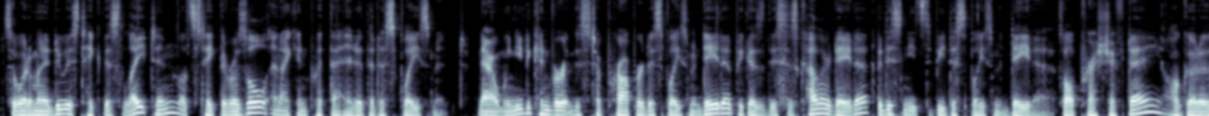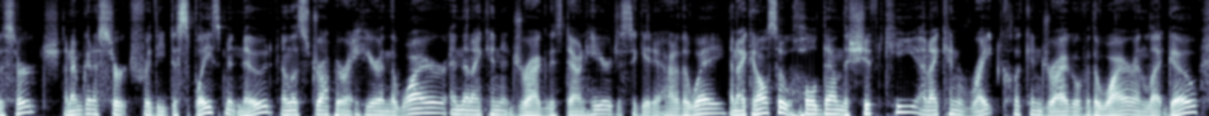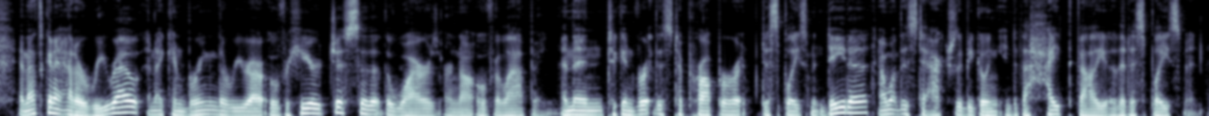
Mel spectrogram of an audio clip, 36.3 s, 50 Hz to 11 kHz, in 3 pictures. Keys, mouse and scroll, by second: 0.2 click, 0.8 middle click, 1.7 click, 3.4 scroll down 2, 3.6-6.2 shift+middle drag, 6.2-7.1 scroll up 1, 7.1 click, 7.3 g, 8.6 right drag, 8.7 g, 9.6 middle click, 10.4 shift+a, 16.3 click, 17.7 scroll down 3, 17.9-19.3 middle drag, 19.3 scroll up 1, 21.6 shift+right click, 24.1 right click, 24.6 middle click, 25.0 g, 27.6 click, 28.0 scroll down 2, 28.1 middle click, 28.4 a, 28.5-29.7 scroll up 6, 29.2 middle click, 29.7-33.0 middle drag, 33.0 click, 34.9 click, 35.4 middle click, 35.7 scroll up 3.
